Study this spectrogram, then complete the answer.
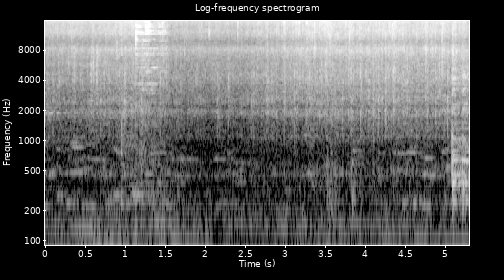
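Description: Sweet potatoes fry and sizzle steadily in a pan while being stirred, a continuous close crackle with scraping stir noises and a louder clatter near the end, no voices.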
